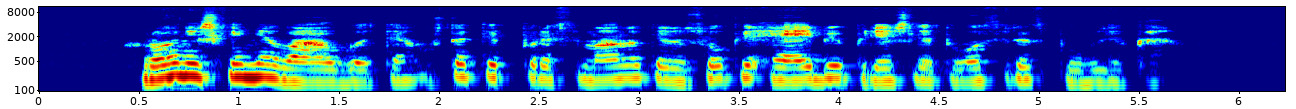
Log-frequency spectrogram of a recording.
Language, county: Lithuanian, Vilnius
